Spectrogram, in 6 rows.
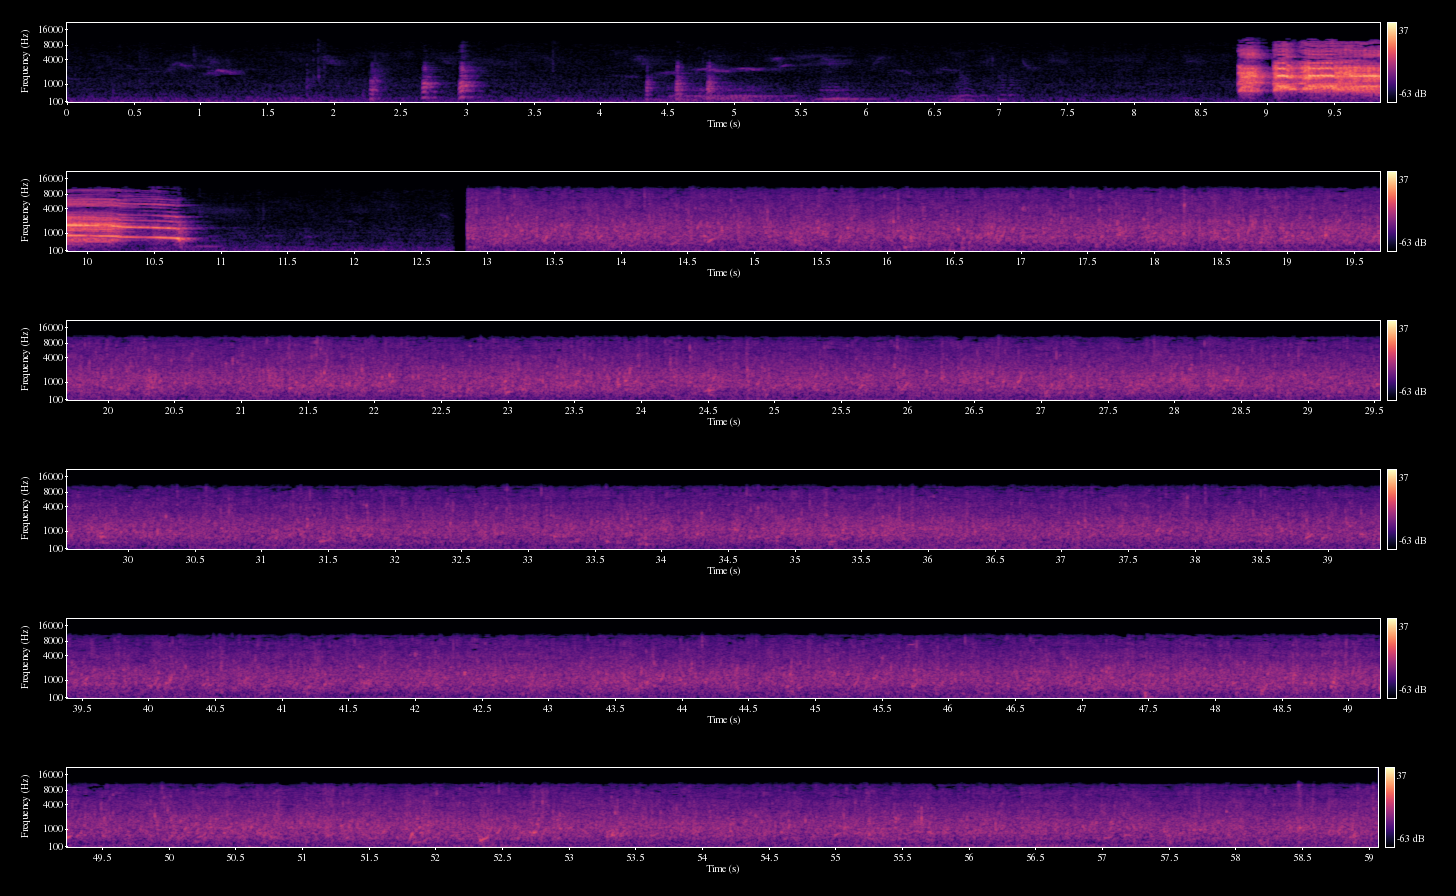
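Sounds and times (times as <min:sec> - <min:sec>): running aquarium water: 0:08.8 - 0:10.5, 0:12.8 - 0:59.0
rooster crowing: 0:08.8 - 0:10.9.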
